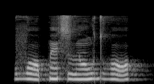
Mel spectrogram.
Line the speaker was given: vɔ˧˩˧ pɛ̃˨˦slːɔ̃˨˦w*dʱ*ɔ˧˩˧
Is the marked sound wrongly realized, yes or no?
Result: no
